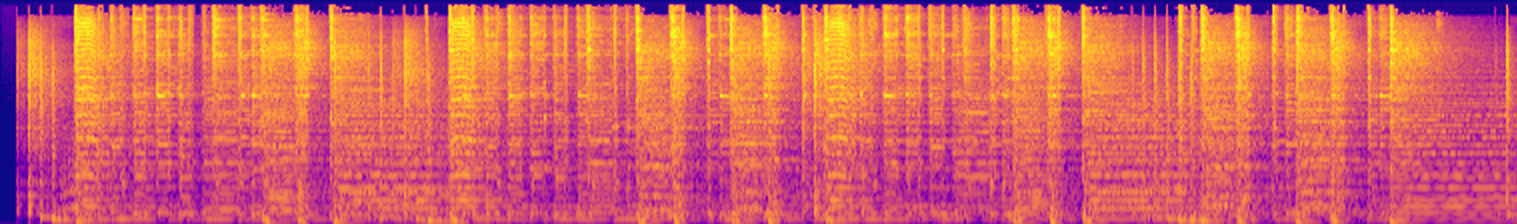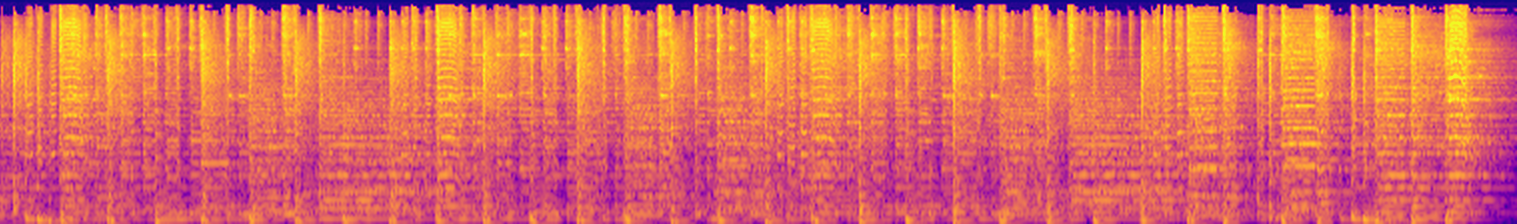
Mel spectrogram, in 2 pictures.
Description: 激情的背景音乐

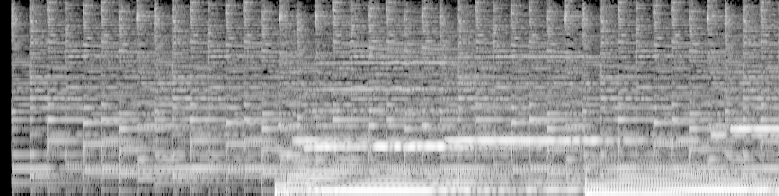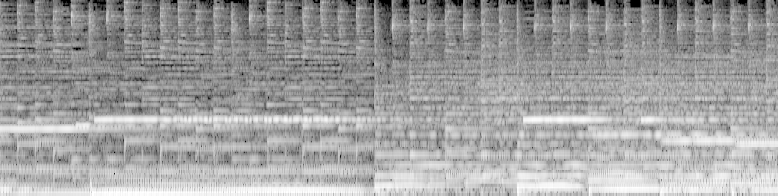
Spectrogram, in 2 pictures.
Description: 专题片背景音乐

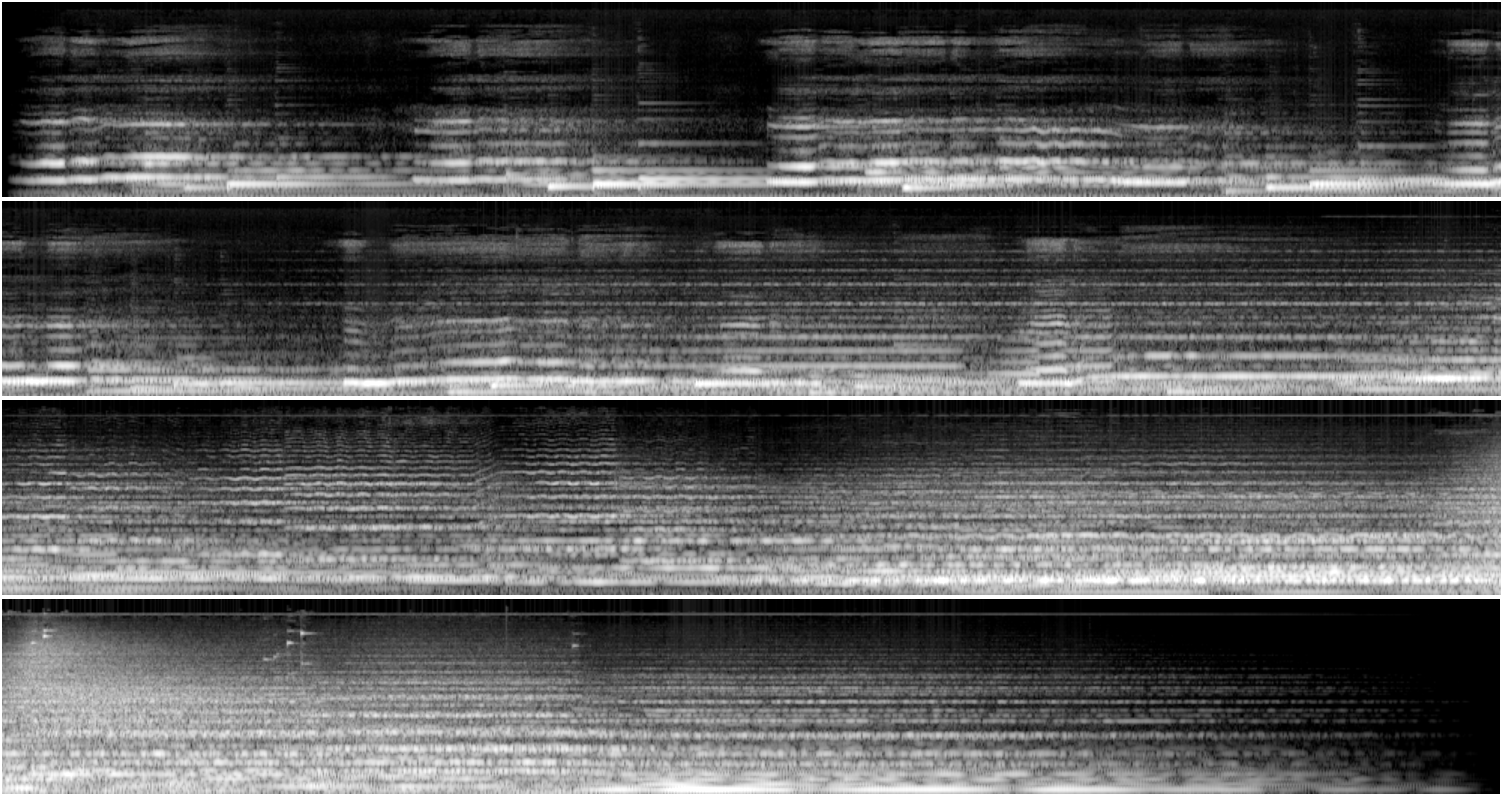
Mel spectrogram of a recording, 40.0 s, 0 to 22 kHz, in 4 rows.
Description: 抒情的背景音乐; 1分以内

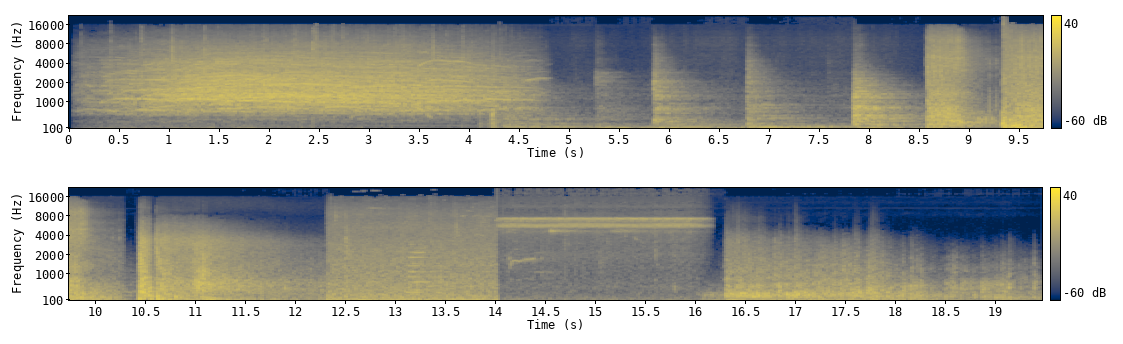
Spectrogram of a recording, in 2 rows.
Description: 片头音乐; 1分以内

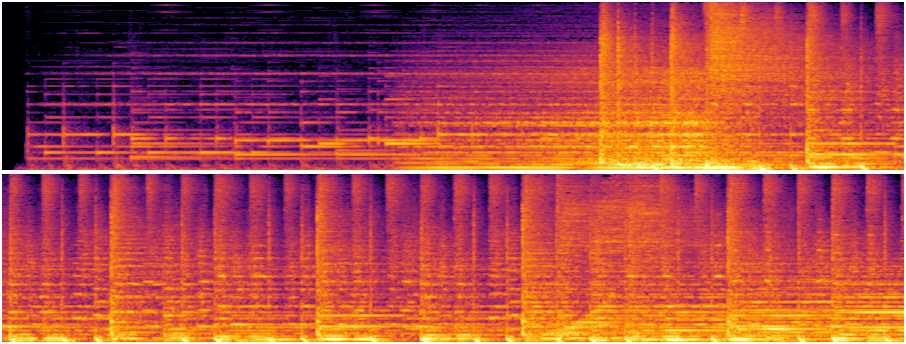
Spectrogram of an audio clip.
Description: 专题片背景音乐

